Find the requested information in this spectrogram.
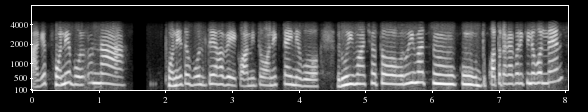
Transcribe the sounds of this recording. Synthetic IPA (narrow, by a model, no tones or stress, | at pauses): a̰ɡefʰonebolunːa | fʰonet̪̬obolt̪eɦɔbekamit̪oɔnekʈajneboɾujmat͡ɕʰot̪oɾujmat͡ɕʰ | kɔt̪oʈakakoɾekilobolːen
